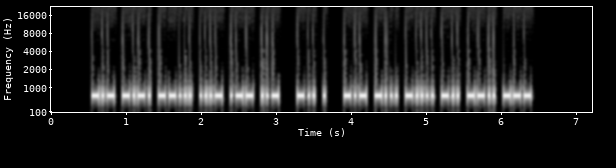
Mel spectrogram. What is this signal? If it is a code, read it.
Morse code, heard as a keyed tone, about 36 wpm, 700 Hz. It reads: KC7VWU DE KB6DZO
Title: USA Callsign DE Callsign 35wpm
